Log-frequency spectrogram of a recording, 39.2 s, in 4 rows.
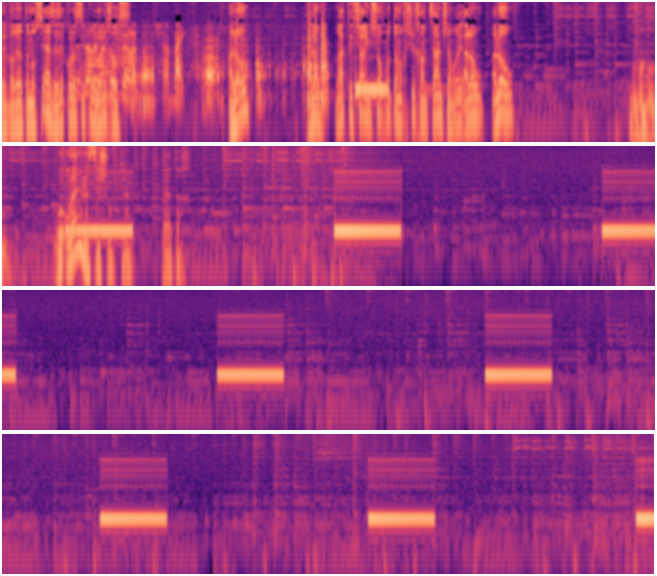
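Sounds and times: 
speech: 0.0 - 4.0, 4.6 - 7.8, 9.4 - 9.7, 10.6 - 12.7
faint low noise: 0.0 - 7.4, 9.5 - 39.1
telephone busy tone after a call is cut off: 5.3 - 6.5, 10.6 - 11.8, 14.8 - 15.8, 18.8 - 19.8, 22.8 - 23.8, 26.8 - 27.8, 30.8 - 31.9, 34.9 - 35.9, 38.9 - 39.1.

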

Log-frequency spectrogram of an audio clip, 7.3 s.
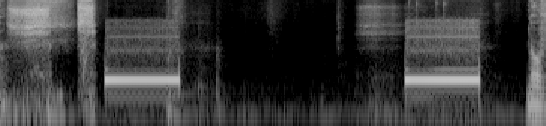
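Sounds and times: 
telephone ringback tone: 1.4 - 2.4, 5.4 - 6.4.

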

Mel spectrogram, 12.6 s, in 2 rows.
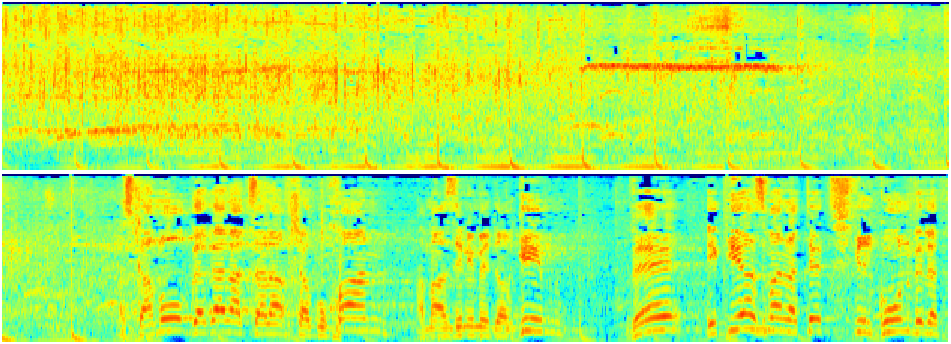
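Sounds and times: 
applause: 0.0 - 6.6
speech: 7.2 - 12.6.

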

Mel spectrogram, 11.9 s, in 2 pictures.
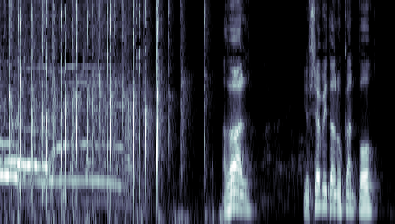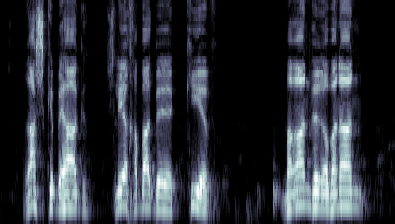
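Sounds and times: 
audience clapping: 0.0 - 3.3
speech: 3.4 - 3.9, 4.6 - 5.7, 6.3 - 9.2, 10.0 - 11.5.

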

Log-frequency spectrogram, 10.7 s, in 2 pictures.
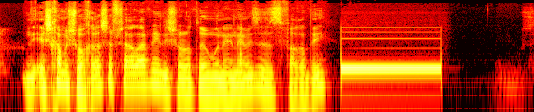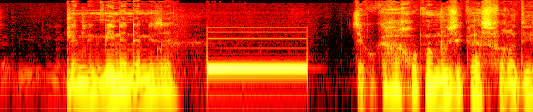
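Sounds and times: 
speech: 0.2 - 3.5, 6.0 - 7.2, 8.9 - 10.6
telephone busy signal while placing a call: 7.4 - 8.4.

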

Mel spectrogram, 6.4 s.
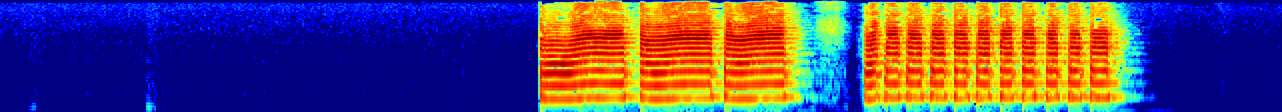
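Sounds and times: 
shofar blasts sounding a shevarim-teruah call: 2.7 - 5.7.

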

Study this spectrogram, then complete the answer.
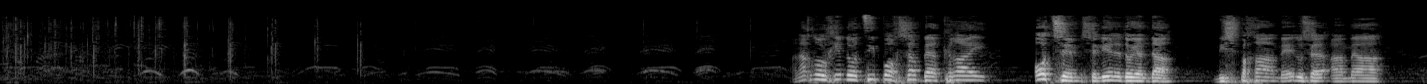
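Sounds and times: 
audience clapping: 0.0 - 7.8
speech: 8.0 - 13.9.

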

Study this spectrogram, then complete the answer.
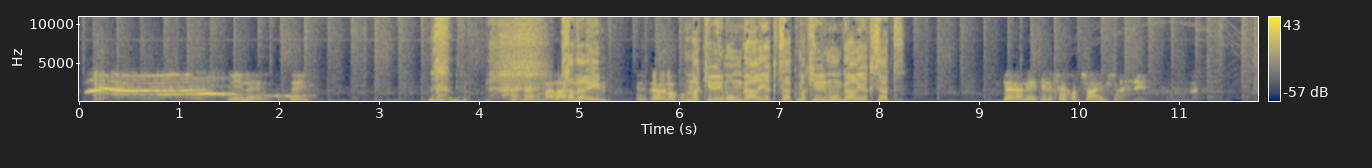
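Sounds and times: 
child crying: 0.0 - 2.4
speech: 1.5 - 2.4, 3.5 - 8.3, 9.2 - 10.8
laughter: 3.5 - 5.3.

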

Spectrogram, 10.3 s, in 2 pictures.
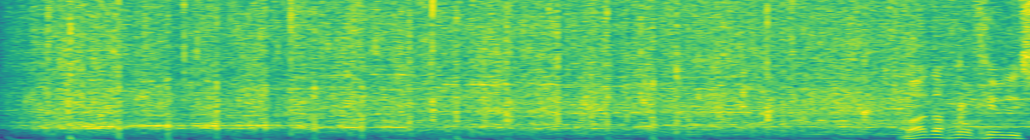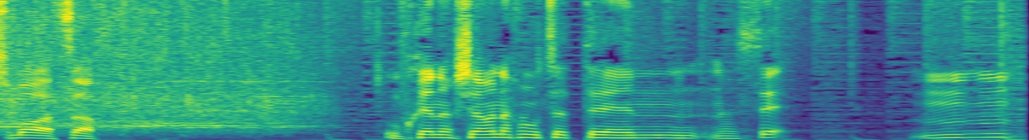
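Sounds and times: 
audience clapping: 0.0 - 6.9
speech: 4.5 - 5.8, 7.1 - 10.2.

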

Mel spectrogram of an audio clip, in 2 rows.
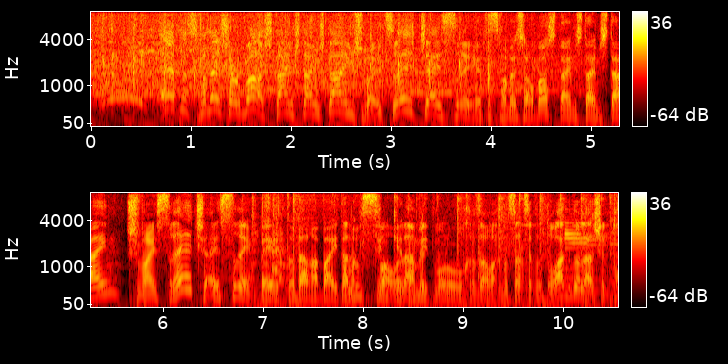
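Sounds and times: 
audience applause: 0.0 - 5.1
speech: 0.8 - 10.5.

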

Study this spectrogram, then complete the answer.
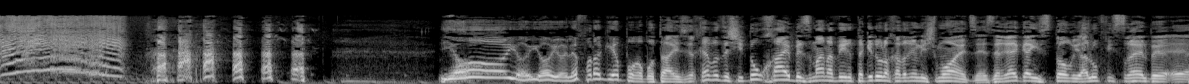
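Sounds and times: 
person imitating an elephant trumpeting: 0.0 - 1.4
laughter: 1.5 - 3.3
speech: 1.6 - 2.0, 2.9 - 3.1, 4.4 - 11.8.

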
